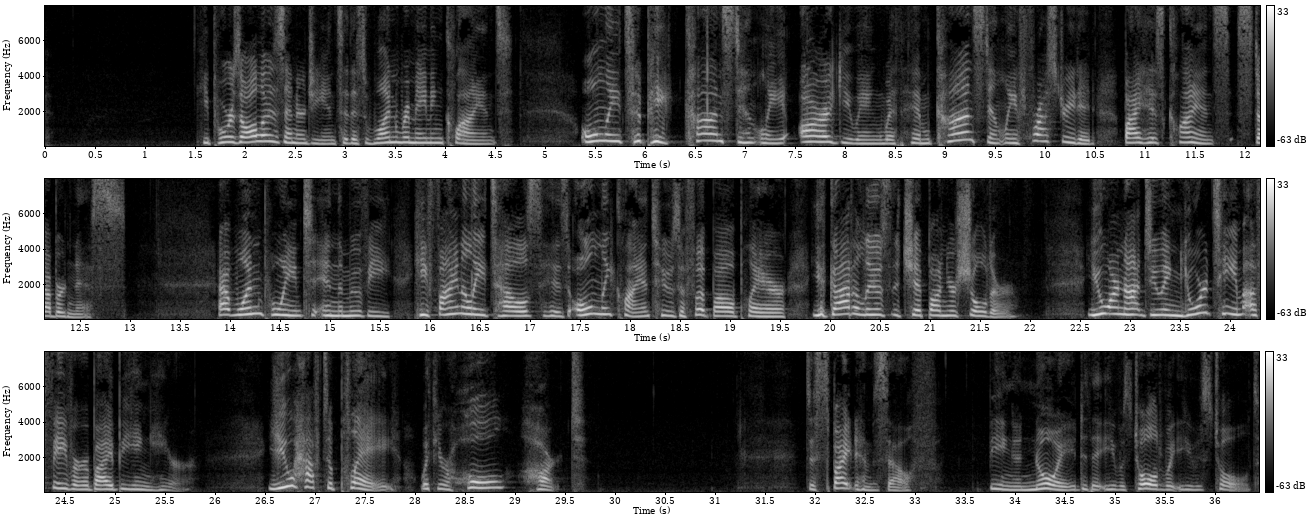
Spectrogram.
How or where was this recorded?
large echoing room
